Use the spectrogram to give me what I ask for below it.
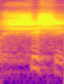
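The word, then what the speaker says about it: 谢谢: लेकिन चाइनीज़ ज़ुबान इसको जल्दी जल्दी बोल देते हैं, किस चीज़ के लिए, थैंक यू के लिए, तो वो बोलते हैं शिशी।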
